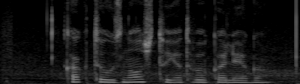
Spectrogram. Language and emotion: Russian, sad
